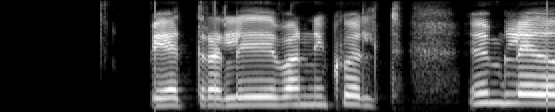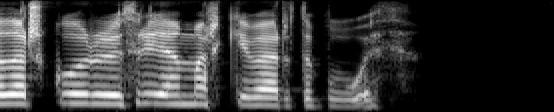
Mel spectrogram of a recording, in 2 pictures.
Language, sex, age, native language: Icelandic, female, 40-49, Icelandic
